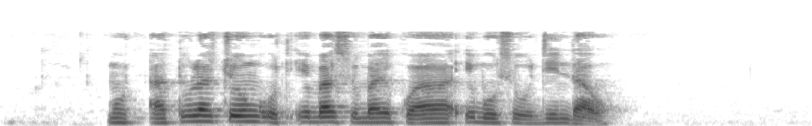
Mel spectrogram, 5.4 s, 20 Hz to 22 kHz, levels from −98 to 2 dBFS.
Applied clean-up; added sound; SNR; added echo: none; none; none; none.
